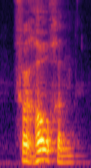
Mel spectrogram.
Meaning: 1. to heighten 2. to increase
- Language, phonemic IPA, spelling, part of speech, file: Dutch, /vərˈhoɣə(n)/, verhogen, verb / noun, Nl-verhogen.ogg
